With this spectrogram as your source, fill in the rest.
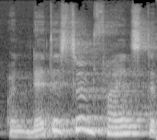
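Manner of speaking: a hint of a bleating sheep. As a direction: carry on the list like an irked sheep. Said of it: "blökte das Schaf weiter".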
